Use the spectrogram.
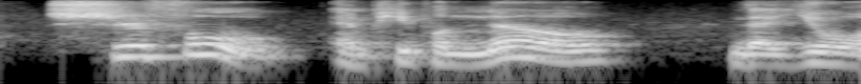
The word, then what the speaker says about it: Sifu: the driver of a vehicle you may say sir fool and people know that you are denoting profession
